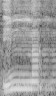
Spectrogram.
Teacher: ان نون مشدد اس میں غنہ ہوگا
